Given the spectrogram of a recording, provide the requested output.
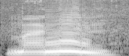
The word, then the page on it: maning: Yawa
